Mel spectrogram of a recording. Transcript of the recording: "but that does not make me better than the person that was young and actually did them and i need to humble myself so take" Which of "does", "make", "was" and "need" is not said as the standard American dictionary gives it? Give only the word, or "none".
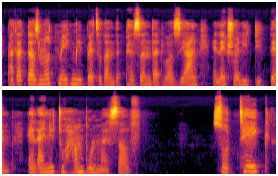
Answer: none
